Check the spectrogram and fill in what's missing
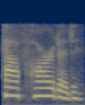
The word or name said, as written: halfhearted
